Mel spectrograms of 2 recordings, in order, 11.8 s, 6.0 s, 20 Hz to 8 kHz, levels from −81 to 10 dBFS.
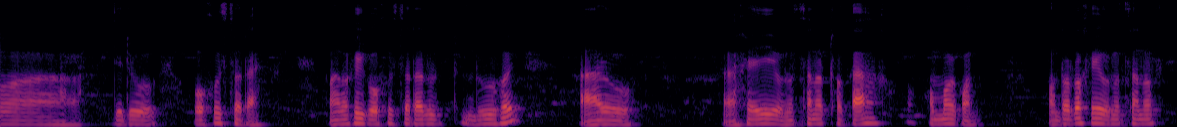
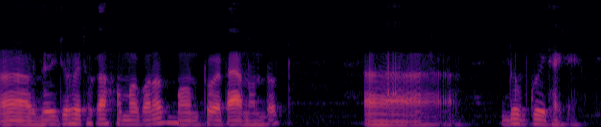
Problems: none marked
